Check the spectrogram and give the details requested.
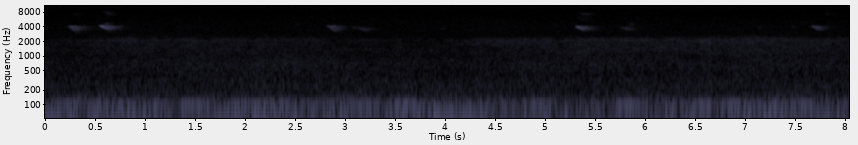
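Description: A small songbird giving short, falling chirps, mostly in pairs, about every two and a half seconds, over a steady low rumble.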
